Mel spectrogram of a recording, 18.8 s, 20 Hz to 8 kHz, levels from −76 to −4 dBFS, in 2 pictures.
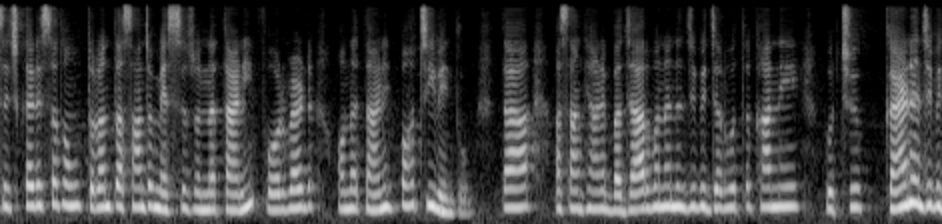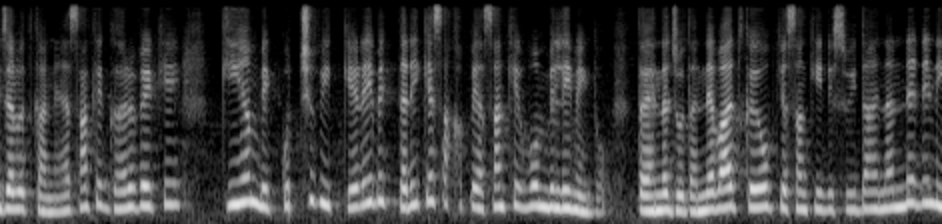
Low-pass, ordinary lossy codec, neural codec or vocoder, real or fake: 7.2 kHz; none; codec, 16 kHz, 0.3 kbps, FocalCodec; fake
